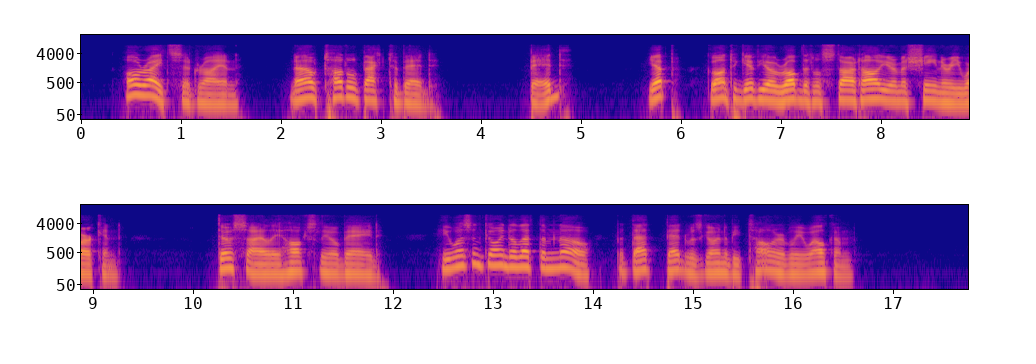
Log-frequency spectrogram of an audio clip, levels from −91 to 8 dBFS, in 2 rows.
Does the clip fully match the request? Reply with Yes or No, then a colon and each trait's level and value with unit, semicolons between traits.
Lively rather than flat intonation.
Yes: wide, 5.8 semitones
